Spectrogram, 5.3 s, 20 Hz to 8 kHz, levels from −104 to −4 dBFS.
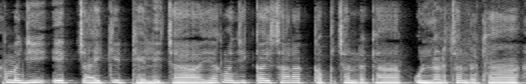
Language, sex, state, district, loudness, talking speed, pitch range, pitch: Hindi, male, Uttarakhand, Uttarkashi, -13 LUFS, 215 wpm, 160-185 Hz, 170 Hz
